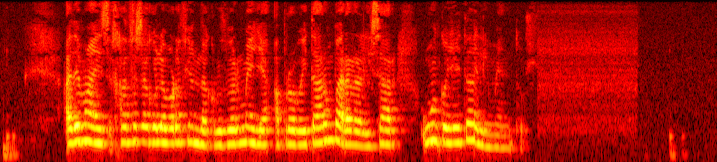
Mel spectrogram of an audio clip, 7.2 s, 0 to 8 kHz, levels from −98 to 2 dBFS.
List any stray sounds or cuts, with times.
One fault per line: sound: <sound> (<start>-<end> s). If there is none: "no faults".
no faults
